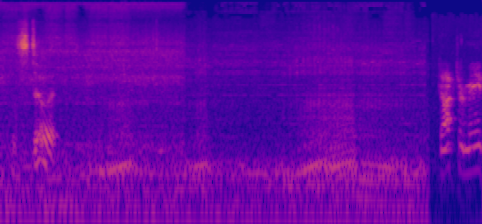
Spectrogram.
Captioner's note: loud engine acceleration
